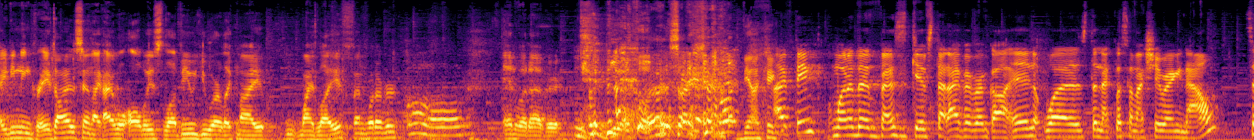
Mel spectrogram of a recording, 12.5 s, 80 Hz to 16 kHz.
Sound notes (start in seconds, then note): 5.8 laughing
